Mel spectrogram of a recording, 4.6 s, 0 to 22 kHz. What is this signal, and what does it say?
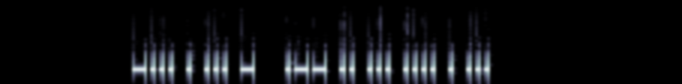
Morse code, heard as a keyed tone, about 40 wpm, 700 Hz. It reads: BEST WISHES
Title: Common QSO Phrases 40wpm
